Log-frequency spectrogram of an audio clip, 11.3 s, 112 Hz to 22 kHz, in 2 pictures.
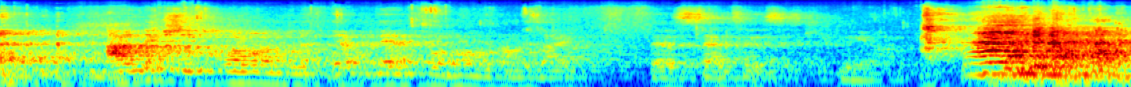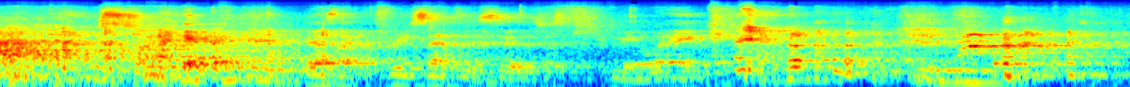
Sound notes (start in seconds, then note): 4.6 laughter; 9.2 laughs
